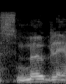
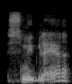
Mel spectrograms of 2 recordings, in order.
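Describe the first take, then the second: First: The name is said with an American accent. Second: The name is said with a French accent. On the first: The speaker calls it wrong. "vous ne prononcez pas Smugler à l'américaine" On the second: The speaker calls it right. "C'est Smugler"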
